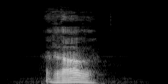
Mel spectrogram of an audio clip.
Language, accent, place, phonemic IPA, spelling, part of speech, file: German, Germany, Berlin, /raːr/, rar, adjective, De-rar.ogg
- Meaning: 1. scarce; seldom found and therefore in demand 2. rare, infrequent (in general)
